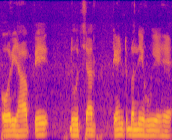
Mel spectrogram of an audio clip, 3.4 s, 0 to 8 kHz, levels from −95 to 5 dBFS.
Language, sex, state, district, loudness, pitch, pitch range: Hindi, male, Gujarat, Gandhinagar, -15 LUFS, 115 Hz, 110-115 Hz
